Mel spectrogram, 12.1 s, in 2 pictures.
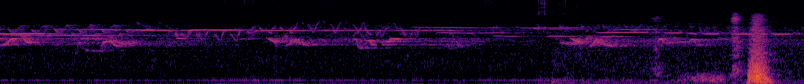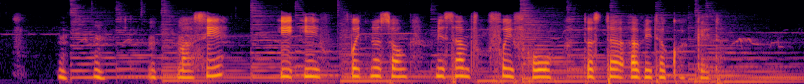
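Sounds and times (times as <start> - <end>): birds chirping and warbling: 0.0 - 7.9, 10.6 - 12.0.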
